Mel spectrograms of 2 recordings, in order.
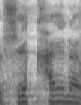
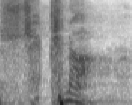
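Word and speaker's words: שכינה: 미국인 강사들이 오면은 뭐 쉐카이나 글로리 뭐 여기 뭐 쉐이나 글로리가 와 있다 하면서 막 얘기를 하잖아요. 어 영어 바음면 쉐카이나라 그러는데 우리는 한국 토종이니까 그냥 쉐키나 그냥 히브리 본통 발음으로 쉐키나라고 부릅니다. 체킨.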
